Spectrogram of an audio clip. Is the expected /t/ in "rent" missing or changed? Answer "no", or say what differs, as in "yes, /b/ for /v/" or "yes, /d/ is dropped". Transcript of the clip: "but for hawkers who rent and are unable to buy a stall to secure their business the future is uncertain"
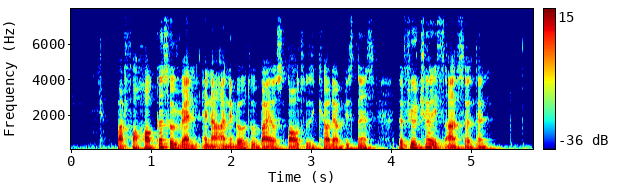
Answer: yes, /t/ is dropped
